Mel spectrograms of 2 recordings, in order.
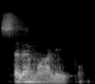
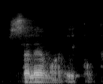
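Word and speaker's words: السلام عليكم: However, in Egypt, it's not pronounced like most of the time. People say just Salamu alaikum, Salamu alaikum, like this, Salamu alaikum.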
